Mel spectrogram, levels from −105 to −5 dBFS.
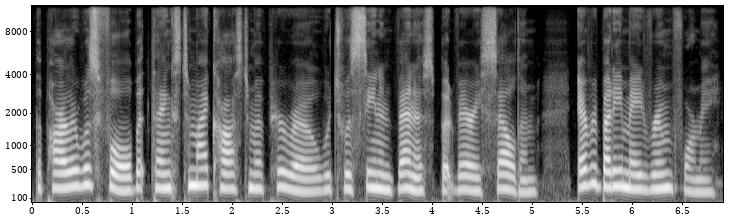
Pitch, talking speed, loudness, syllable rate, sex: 210 Hz, 210 wpm, -18 LUFS, 5.6 syllables/s, female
